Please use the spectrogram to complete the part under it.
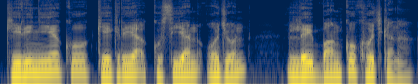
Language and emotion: Santali, fearful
